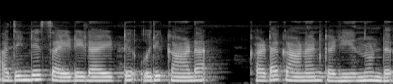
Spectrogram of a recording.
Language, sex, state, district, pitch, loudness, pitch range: Malayalam, female, Kerala, Kollam, 180 Hz, -12 LUFS, 175-190 Hz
